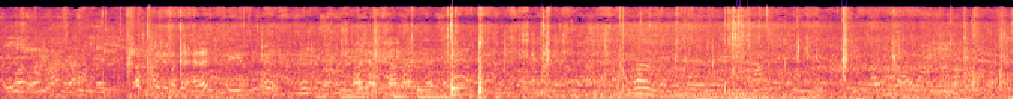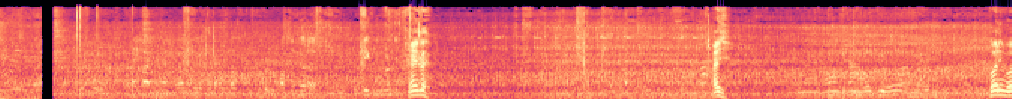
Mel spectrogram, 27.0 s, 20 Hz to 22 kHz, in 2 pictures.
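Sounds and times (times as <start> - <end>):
faint voices: 0.0 - 19.4
vehicle engine running: 1.6 - 27.0.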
